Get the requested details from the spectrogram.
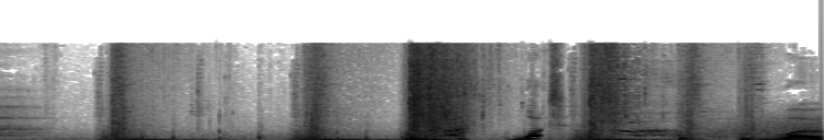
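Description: Swords clash and strike in a game fight.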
